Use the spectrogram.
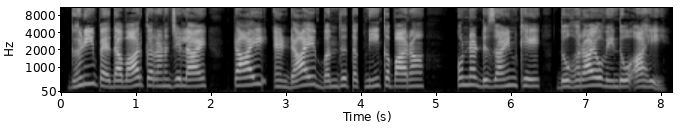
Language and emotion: Sindhi, neutral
